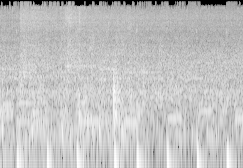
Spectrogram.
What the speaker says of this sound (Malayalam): ഇത് എണ്ണ തെളിയുന്നവരെ വഴറ്റണം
